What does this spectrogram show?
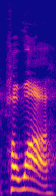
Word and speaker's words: Hawa: And Hawa, who was Eve, that's the original pronunciation of Eve.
